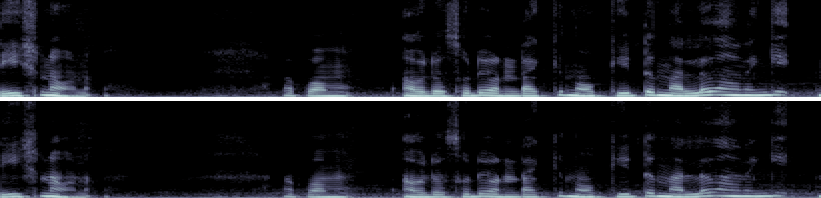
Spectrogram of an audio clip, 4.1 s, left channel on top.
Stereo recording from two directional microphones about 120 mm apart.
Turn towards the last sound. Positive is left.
turn(degrees=30)  # may be behind; listen again after turning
